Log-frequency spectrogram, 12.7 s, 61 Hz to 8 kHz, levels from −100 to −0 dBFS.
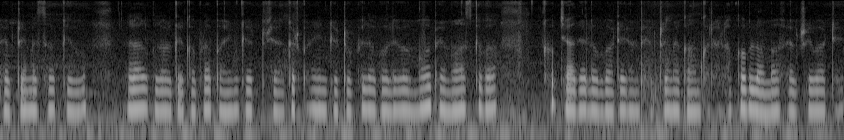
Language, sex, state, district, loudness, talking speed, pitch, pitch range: Bhojpuri, female, Uttar Pradesh, Gorakhpur, -44 LUFS, 160 wpm, 170 Hz, 165-175 Hz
